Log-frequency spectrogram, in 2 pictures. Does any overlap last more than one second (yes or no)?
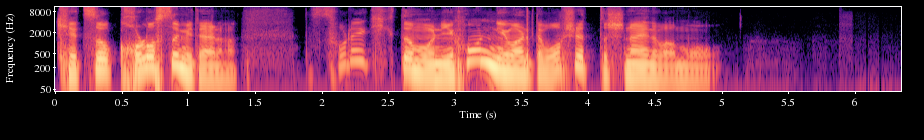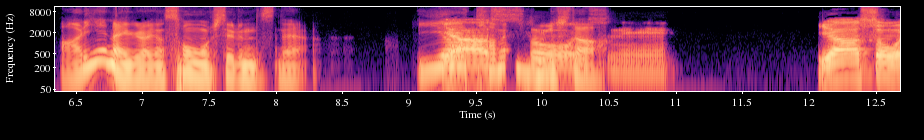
yes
